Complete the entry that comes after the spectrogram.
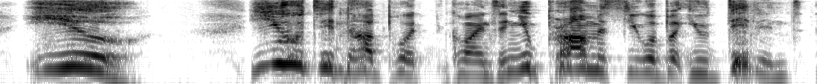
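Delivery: high, loud outburst; angry accusation. Acted. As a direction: hurl the blame, high and loud. Spouses accuse each other in story.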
